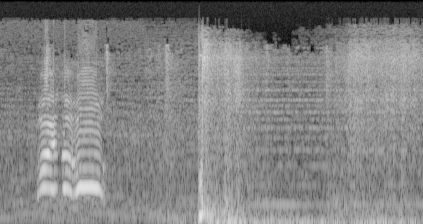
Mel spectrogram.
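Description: An EOD team sets off a controlled detonation of explosive remnants of war: after a shouted warning, a single sudden boom hits and trails off into a long, rumbling decay.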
